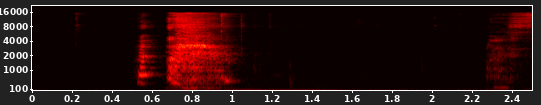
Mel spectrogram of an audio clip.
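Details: A woman's single loud, explosive sneeze induced by a paper strip in the nose, with a brief in-breath before it and a fading tail.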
